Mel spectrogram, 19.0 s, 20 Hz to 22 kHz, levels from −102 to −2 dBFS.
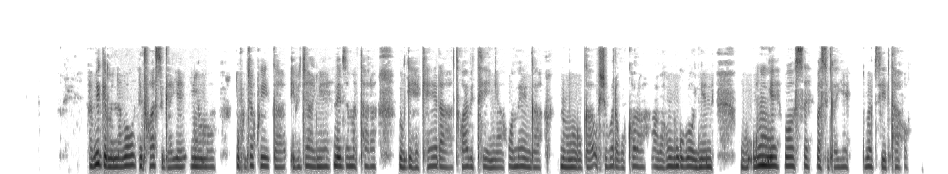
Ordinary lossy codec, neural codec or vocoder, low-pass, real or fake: MP3, 48 kbps; none; 7.2 kHz; real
